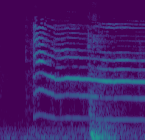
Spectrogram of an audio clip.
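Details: A domestic cat gives one long, drawn-out meow lasting almost two seconds. It holds steady and falls slightly in pitch, with a brief soft thump partway through.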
